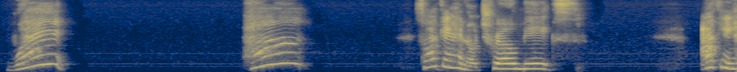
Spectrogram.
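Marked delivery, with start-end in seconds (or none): 0.1-3.0 mock confusion. Mock confused reaction, far higher.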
